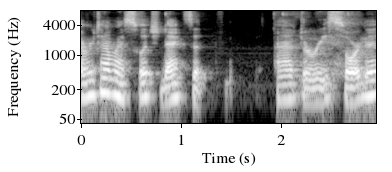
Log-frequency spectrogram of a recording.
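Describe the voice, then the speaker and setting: Quiet and somewhat breathy, a man speaks at a moderate pace with a fairly high pitch and ordinary pitch variation. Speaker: game streamer. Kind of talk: gameplay commentary. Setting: at home. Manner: halting.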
